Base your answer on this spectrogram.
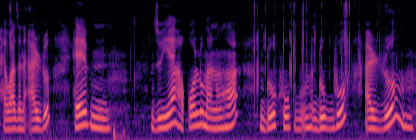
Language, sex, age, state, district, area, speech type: Assamese, female, 45-60, Assam, Dhemaji, rural, spontaneous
